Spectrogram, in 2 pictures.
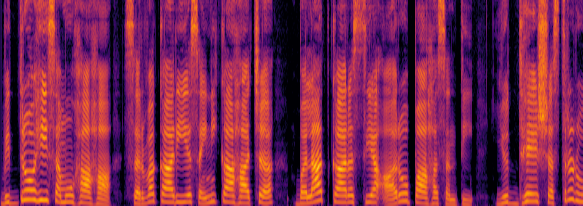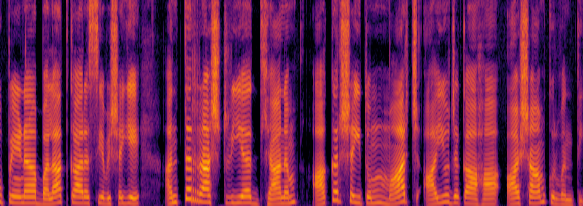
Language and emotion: Sanskrit, neutral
